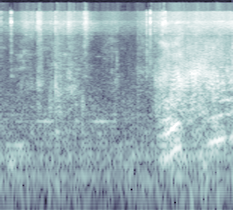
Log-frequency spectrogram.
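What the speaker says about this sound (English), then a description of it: "it zips up" A zipper runs closed around a double-sided fabric knife roll, with a few light handling taps first and then a longer rasping zip near the end, while someone talks quietly.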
